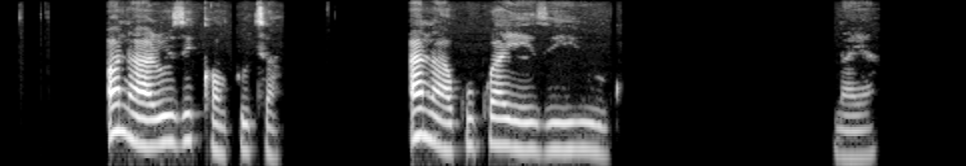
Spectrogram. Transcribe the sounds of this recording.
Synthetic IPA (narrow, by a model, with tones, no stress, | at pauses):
ɔ˦na˨a˨ɾu˦zi˦kʰɔ˨m̩˨pju˦tʰa˨ | a˦na˨a˨kʷu˦kʷa˦je˦zi˦i˦ɦi˦u˨kʷu̥˨ | na˨ja˦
